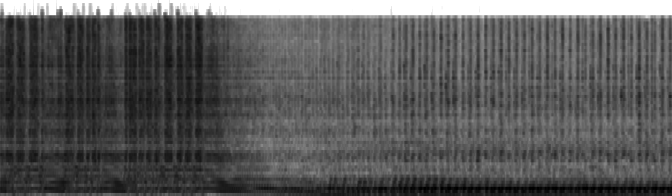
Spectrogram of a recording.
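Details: Race mower / hot rod tractor small engine with magneto ignition and a custom relay-and-tach rev limiter, recorded from behind: a sharp rev climbs and falls, then settles into a fast, even popping beat with an open exhaust; normal idle and revving.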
